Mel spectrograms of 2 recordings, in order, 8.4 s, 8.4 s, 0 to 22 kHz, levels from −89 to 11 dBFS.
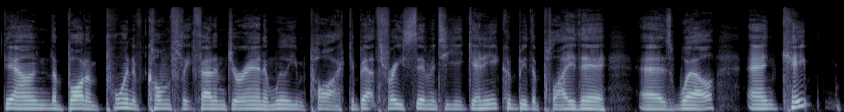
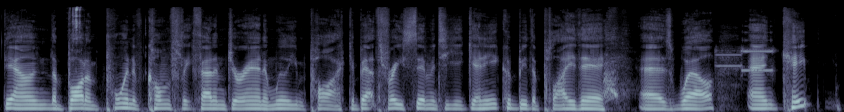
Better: first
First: none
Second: jangling keys; noticeable; at 0.5 s; peak 4 dB below the speech // dog barking; faint; at 6 s; peak 10 dB below the speech // alarm; noticeable; at 7 s; peak 9 dB below the speech

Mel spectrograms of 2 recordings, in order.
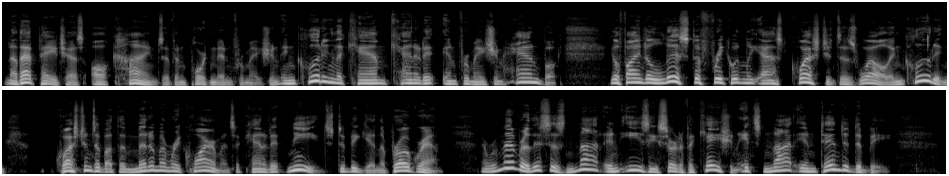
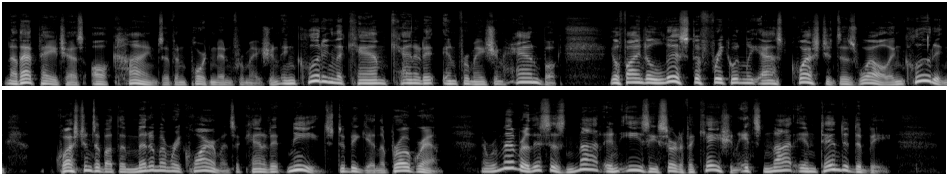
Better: neither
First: none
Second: none

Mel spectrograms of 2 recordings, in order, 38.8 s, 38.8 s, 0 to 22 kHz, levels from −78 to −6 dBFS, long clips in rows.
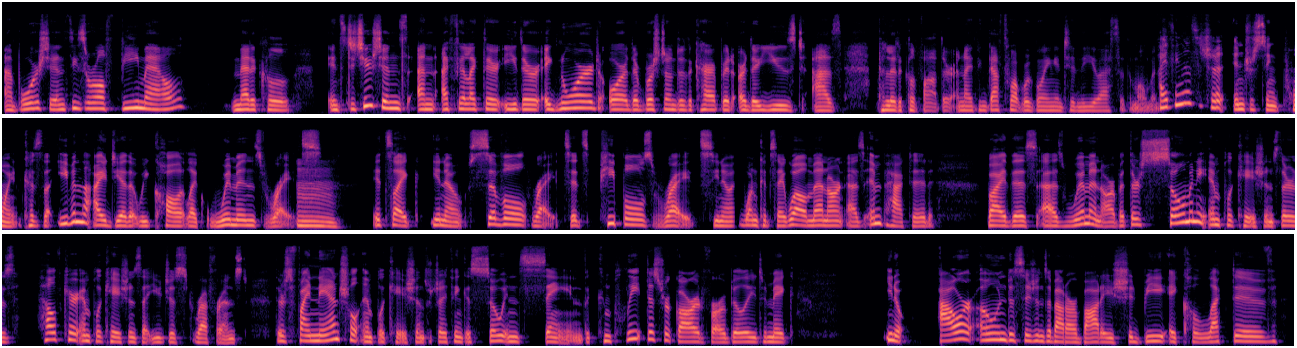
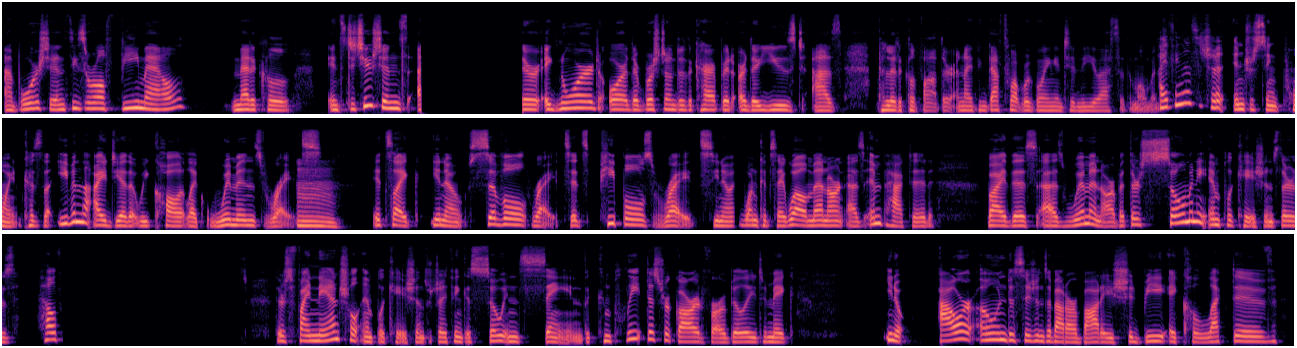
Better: first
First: none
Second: audio cutting out; at 4 s for 1 s and at 26 s for 2 s

